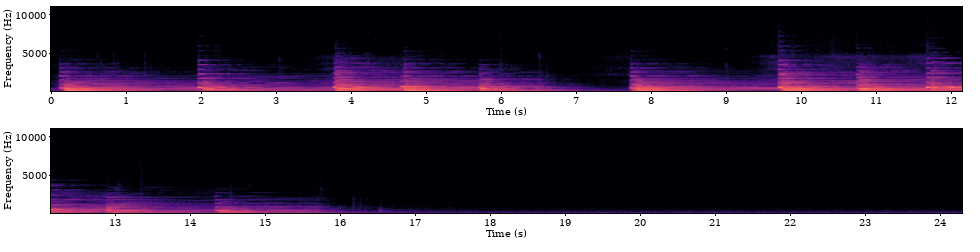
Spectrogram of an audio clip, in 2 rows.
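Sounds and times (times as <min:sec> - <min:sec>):
solo fortepiano bagatelles: 0:00.0 - 0:07.0, 0:07.7 - 0:15.9.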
